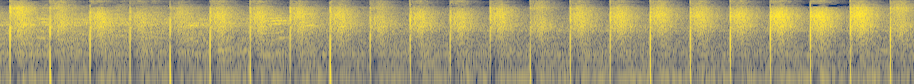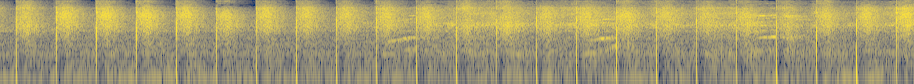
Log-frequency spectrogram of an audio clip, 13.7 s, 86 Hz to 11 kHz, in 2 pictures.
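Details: Tattoo removal laser firing repeated pulses: sharp, regular snapping clicks at about 200 per minute over a low hum.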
